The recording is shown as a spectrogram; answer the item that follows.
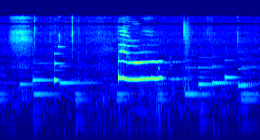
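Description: A cat at the Cat's Tail in the video game Genshin Impact gives a run of short, clear meows, several soft calls and one longer, louder mew in the middle, alone against a quiet background.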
